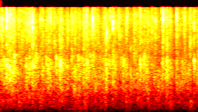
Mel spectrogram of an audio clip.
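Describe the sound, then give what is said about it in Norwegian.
A crowd applauds steadily as researchers are called up onto a stage, a dense wash of many hands clapping at once, fairly loud and continuous throughout with no voices standing out. “Ja, klapp I vei!”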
